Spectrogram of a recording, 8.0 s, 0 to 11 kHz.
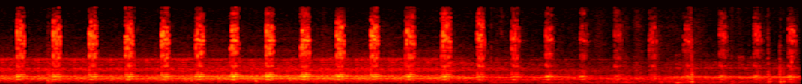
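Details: Acer laptop fan, spinning well but noisy once reassembled: crisp regular tick about 167 times a minute over a light fan whir, cause unclear.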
